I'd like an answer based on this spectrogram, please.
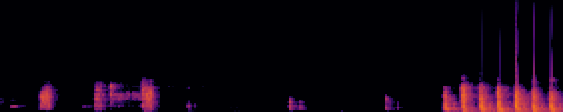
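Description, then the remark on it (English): A dog that came from the direction of Preen's cabin in the woods barks: a few scattered yaps and growly sounds at first, then a loud, rapid run of six or seven barks at the end. No one speaks. “A dog came from the direction of Preen's cabin to bark at me.”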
